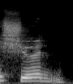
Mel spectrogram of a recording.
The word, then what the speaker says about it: should: They should be able to help you. So, they should remember the L in should is silent.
